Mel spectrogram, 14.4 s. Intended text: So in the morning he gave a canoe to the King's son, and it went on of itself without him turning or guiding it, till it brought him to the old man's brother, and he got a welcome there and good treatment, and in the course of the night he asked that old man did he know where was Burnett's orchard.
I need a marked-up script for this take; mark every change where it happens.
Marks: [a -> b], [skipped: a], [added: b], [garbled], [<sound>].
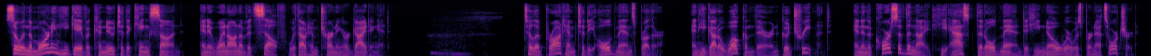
So in the morning he gave a canoe to the King's son, and it went on of itself without him turning or guiding it, [sigh] till it brought him to the old man's brother, and he got a welcome there and good treatment, and in the course of the night he asked that old man did he know where was Burnett's orchard.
